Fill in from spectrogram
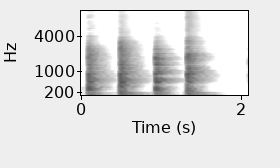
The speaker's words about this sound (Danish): Men så bankede det på igen, dengang mere aggressivt.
